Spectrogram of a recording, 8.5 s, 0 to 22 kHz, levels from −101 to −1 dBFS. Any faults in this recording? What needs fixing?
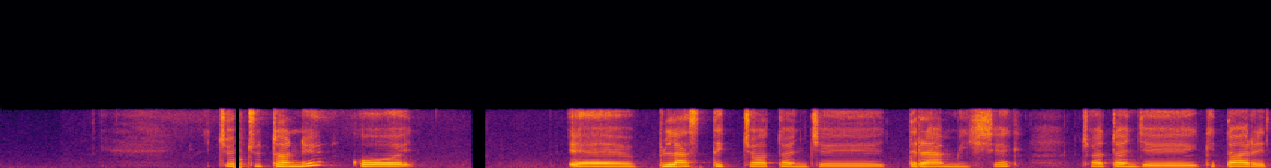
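Gain pumping runs through the whole recording. The room noise sits about 45 dB below the speech. The level swings by around 5 dB, which squeezes loud and quiet passages together. The likely cause is microphone gain set far too high, with a fast limiter or compressor clamping each peak and then releasing in the gaps. Lower the input gain and slow or relax the limiter so it stops riding the signal.

Packet loss on an ADPCM call produces two hard-edged dropouts over the G.722 wideband coding: a 40 ms hole between 1.56 and 1.65 s, and a 100 ms hole between 3.14 and 3.24 s. These lengths point to roughly two and five lost packets. Silence fills each gap. When the sound returns, the decoder's adaptive predictor and step size no longer match the sender's, so the restart comes back slightly distorted before settling. Reduce network loss with jitter buffering or redundancy, and add packet-loss concealment that resets the decoder state cleanly.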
